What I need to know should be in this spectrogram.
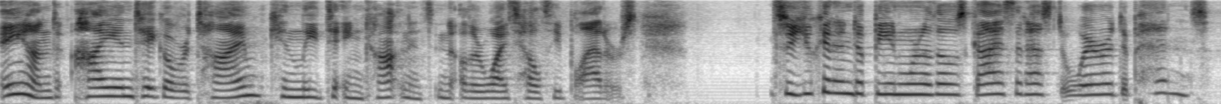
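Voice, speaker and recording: A woman's voice: high voice, a little fast. A middle-aged woman with a New England accent touched by Southern, co-hosting a podcast in a blunt, sweary, teasing way. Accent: New England, with some Southern. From New England, United States. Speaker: podcast co-host. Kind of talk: casual chat with presented research.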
